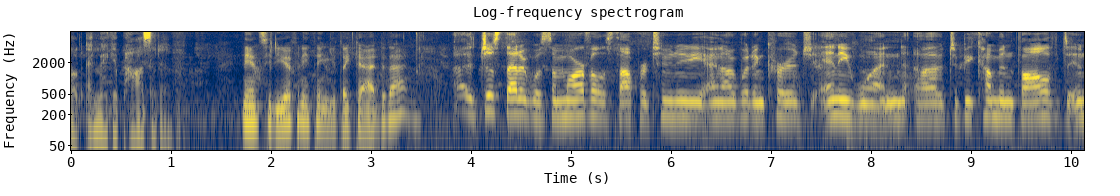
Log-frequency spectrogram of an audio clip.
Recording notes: Recorded at the Virginia Folklife Apprenticeship Showcase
